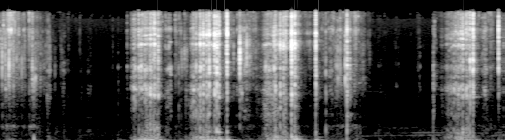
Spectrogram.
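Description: A box cutter blade scrapes and carves a solid, dry orange-brown bar of soap held in a hand with long dark nails. Dry, crunchy scraping comes in several bright, hissy bursts, separated by short quiet gaps.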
